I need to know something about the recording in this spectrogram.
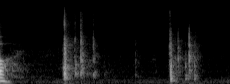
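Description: Light clicks and rattles of plastic wiring connectors and cable being handled and pulled through under a vehicle's hood, in two short clusters about a second apart.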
